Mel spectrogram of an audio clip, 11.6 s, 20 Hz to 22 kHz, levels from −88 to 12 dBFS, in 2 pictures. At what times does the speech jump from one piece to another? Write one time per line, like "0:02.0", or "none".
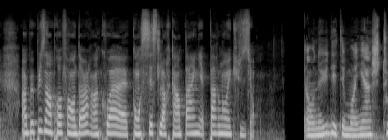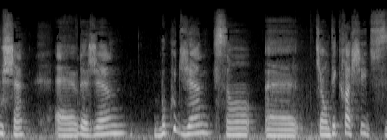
0:07.0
